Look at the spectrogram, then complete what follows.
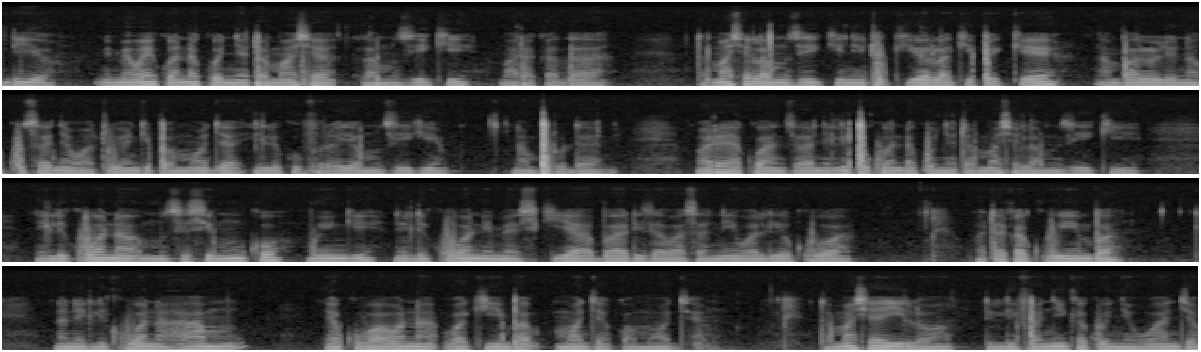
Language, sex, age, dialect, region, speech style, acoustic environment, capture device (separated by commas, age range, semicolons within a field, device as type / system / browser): Swahili, male, 25-34, Kenya - Nairobi Sheng-influenced, Kenya, relaxed, silence, desktop / Windows / Chrome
